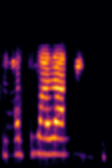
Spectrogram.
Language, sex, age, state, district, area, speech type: Marathi, female, 18-30, Maharashtra, Nanded, rural, conversation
